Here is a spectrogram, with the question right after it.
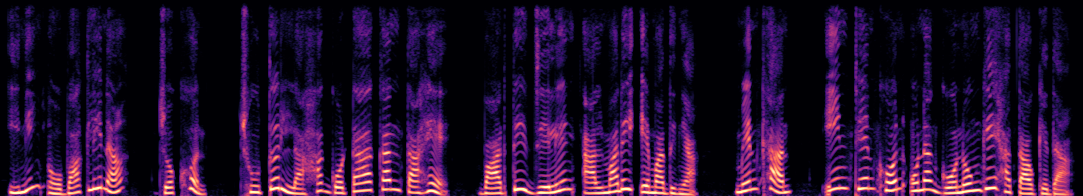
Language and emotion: Santali, surprised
